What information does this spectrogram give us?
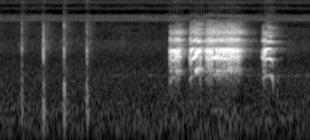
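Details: Red junglefowl call used to lure wild junglefowl: four sharp, evenly spaced clicks, then a loud harsh crow lasting about a second, broken into rough pulses, followed by a short final note. The background is otherwise quiet.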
